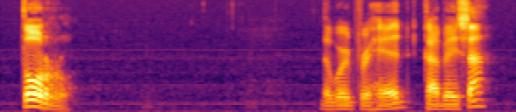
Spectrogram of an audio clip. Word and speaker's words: zorro: And they would say zorro.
